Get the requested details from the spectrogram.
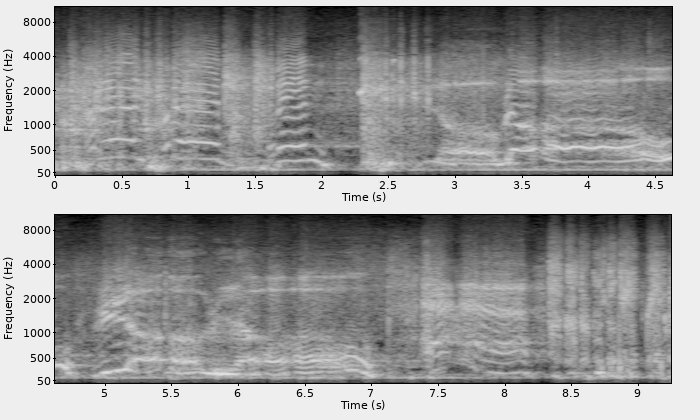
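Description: A dog whines and howls in drawn-out, wavering high-pitched cries, rising and falling continuously with panting breaths between, fairly loud throughout.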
